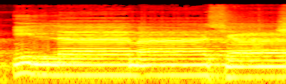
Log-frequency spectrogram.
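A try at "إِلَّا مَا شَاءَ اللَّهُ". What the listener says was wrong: Sya. Enggak usah digentak.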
